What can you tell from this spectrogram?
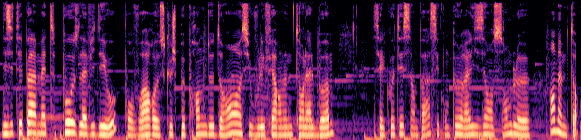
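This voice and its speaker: A woman's voice: fairly low pitch, steady tone, a little fast, a little mellow. A woman hosting a casual, chatty step-by-step craft tutorial, thinking aloud as she goes. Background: background music.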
